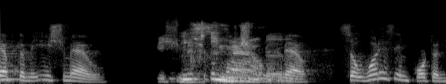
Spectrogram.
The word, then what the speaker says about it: Ishmael: Say after me, Ishmael. Ishmael. So what is important here? When you have two shua in a row, the first one is silent, the second one is vocal.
